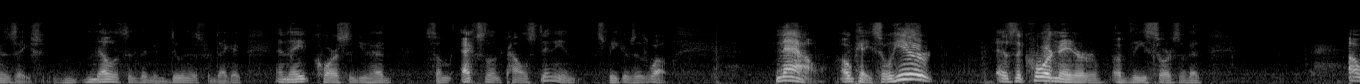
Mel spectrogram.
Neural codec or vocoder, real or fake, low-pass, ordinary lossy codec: vocoder, 44.1 kHz, 128 mel bands every 256 samples, BigVGAN v2; fake; 7.2 kHz; AAC, 32 kbps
